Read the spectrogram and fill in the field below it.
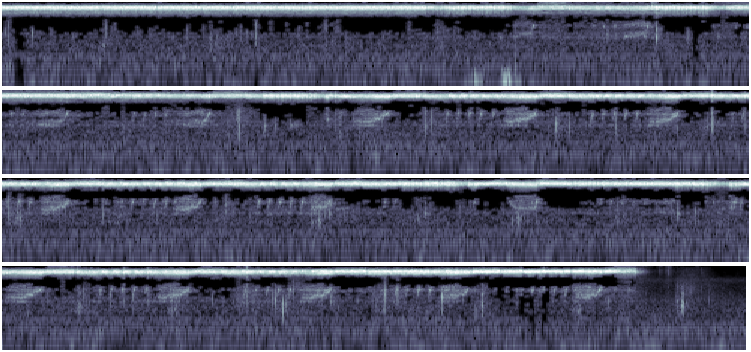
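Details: Cicada chorus: an unbroken, shrill, high-pitched buzz holds steady for almost twenty seconds, then cuts off abruptly, leaving quiet background at the end.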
